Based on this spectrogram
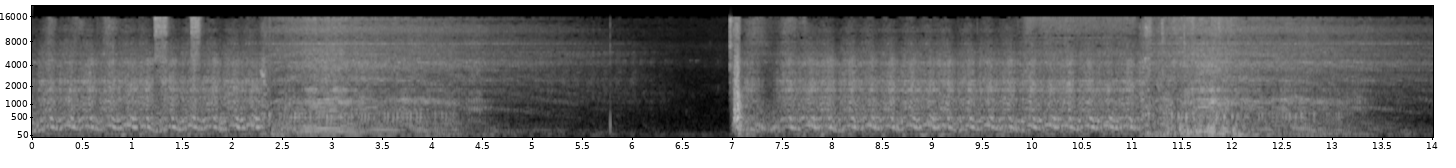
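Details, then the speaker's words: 1937 Pontiac Silver Streak barn find, long sitting, cranking after ether: starter churns about 2.5 beats a second, pauses, cranks again without firing; no-start from weak spark. "it just doesn't have good enough spark turn the key off yep sou"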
